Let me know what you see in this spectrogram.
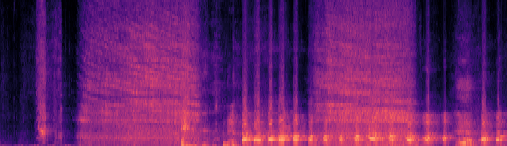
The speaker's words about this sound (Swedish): Det låter en ballong här inne också. Akta så inte den smäller nu.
